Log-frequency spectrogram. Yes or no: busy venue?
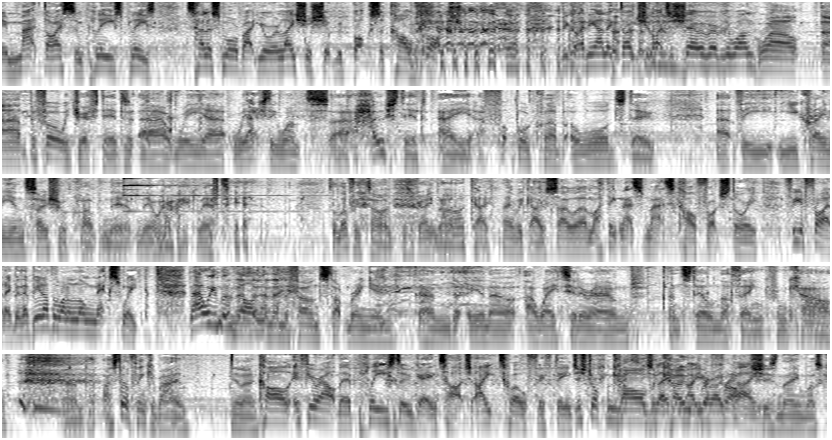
yes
